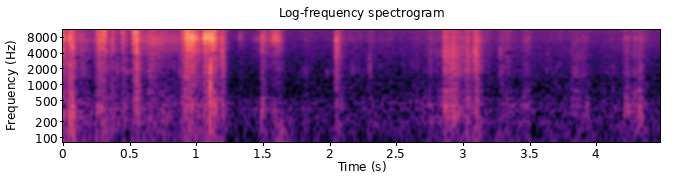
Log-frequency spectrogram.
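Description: A tortoise and a cat eating from a slice of watermelon: short, wet, crisp crunches of bites into the juicy flesh, irregular, with a louder cluster about a second in and another near three seconds.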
